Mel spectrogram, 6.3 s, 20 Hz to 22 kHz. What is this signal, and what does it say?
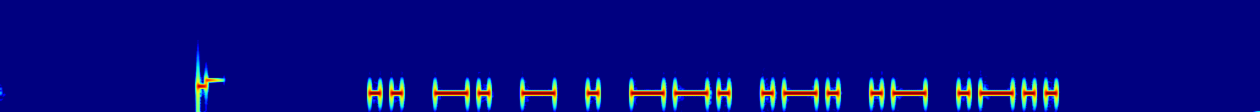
Morse code, heard as a keyed tone, about 22 wpm, 700 Hz. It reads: INTEGRAL
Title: Sets of 5 Words - New Word Drill - 22wpm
